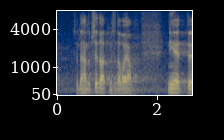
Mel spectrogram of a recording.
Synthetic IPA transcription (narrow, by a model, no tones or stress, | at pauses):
se̞t̪æɦænd̪ɑb̥se̞d̪ɑet̪me̞se̞d̪ɑvɑjɑmeniet̪ː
